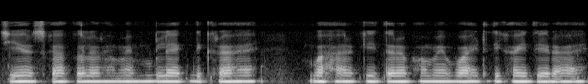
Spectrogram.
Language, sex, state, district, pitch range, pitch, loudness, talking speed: Hindi, male, Himachal Pradesh, Shimla, 130-135 Hz, 135 Hz, -15 LUFS, 175 wpm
